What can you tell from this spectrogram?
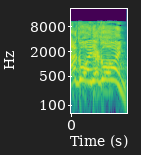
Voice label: order attack infantry, battlechatter, ru; localized english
